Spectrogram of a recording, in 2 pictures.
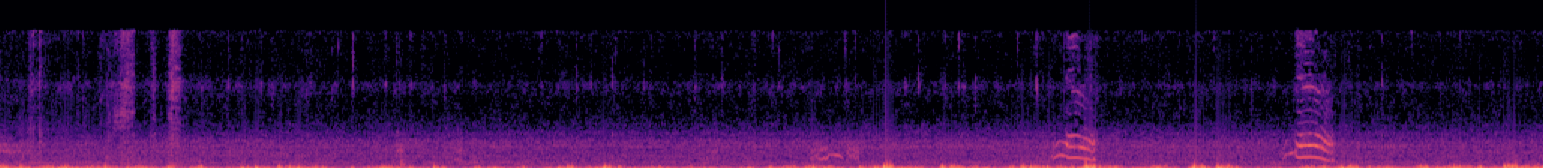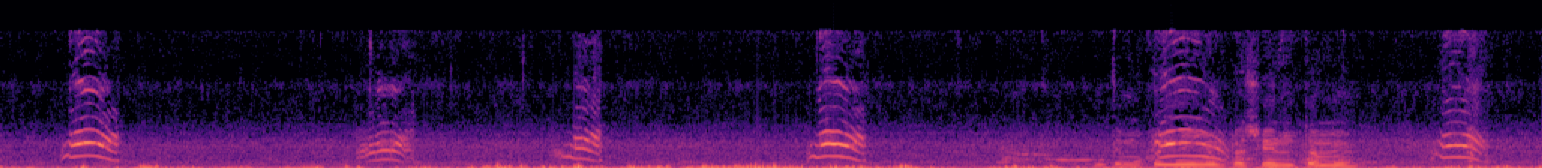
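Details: Rescued stray Mikey giving birth to four kittens: after quiet opening seconds, a string of about nine soft, arching mews recurs every second or two, with a brief lower voice late on and constant low rumble.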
